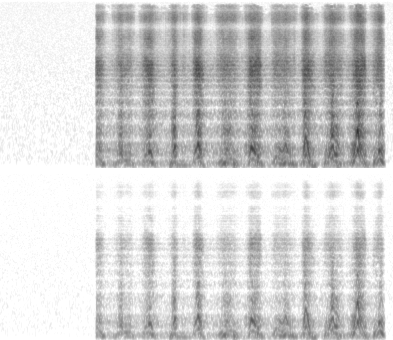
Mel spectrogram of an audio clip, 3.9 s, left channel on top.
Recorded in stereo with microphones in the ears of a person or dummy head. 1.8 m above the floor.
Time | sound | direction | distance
1.0 | sawing | 55° left (ahead or behind) | ?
